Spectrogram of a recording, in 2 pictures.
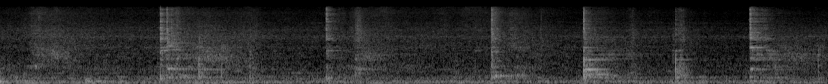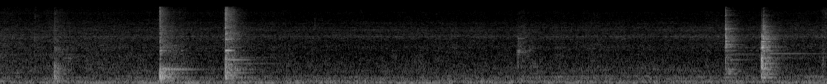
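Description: Food frying in oil in a pan on a Saturday home kitchen stove, a steady sizzle under repeated sharp clinks and scrapes of a utensil stirring and flipping, spaced every second or two, close and moderately loud.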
